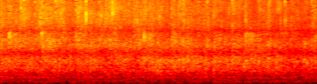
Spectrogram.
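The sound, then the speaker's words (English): An audience claps to God during a Good Friday sermon, a dense wash of many overlapping hand claps at an even, fairly loud level with no voices, sustained for a few seconds. “How about a clap to our Father in heaven?”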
